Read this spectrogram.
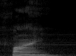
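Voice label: "fine", Nigerian Pidgin, male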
